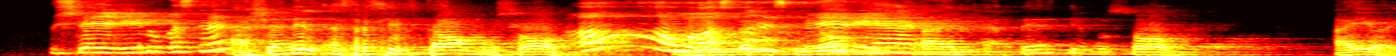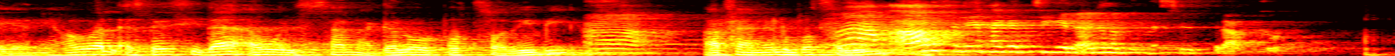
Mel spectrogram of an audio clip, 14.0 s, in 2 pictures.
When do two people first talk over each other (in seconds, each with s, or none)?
3.4 s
